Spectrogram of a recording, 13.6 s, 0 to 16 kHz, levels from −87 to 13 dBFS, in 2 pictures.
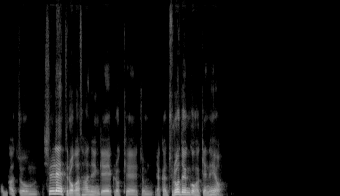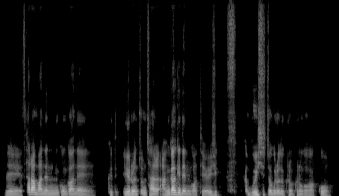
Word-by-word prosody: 뭔가 110 0 -9
좀 105 -3 -6
실내에 225 -1 +7
들어가서 130 0 +2
하는 135 -5 -3
게 110 0 +1
그렇게 105 -3 -6
좀 100 -3 -11
약간 115 -1 -7
줄어든 175 +1 +6
것 155 - +4
같긴 125 -2 -4
해요. 150 0 -3 2.4
네. 100 -4 -6
사람 180 0 +5
많은 120 +2 -2
공간에 105 -5 -4 0.2
그때 - - -13
이후로는 135 +3 +2 0.2
잘 110 -1 +1
안 105 +3 -3
가게 165 -2 +5
되는 100 - -1
것 90 - -6
같아요. 90 +1 -8
의식 100 +6 -8 0.5
그러니까 - - -12
무의식적으로도 125 -3 -2
그런 115 +2 -8
그런 110 0 -8
것 100 -2 -9
같고. 85 -3 -8
115 Hz, 315 characters per minute, -24 LUFS, 105-135 Hz, 2.4 s, 실내에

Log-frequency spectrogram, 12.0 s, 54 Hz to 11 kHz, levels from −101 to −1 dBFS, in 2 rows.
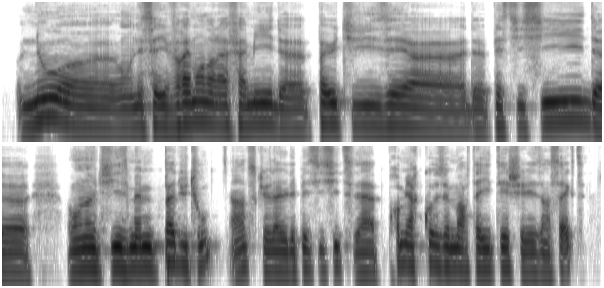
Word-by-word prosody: nous, 140 +7 +4
heu, 105 -4 0
on 100 +1 -3
essaye 105 +1 +1
vraiment 120 +4 +3
dans 120 -1 +2
la 110 0 0
famille 115 +1 +1
de 95 -4 -4
pas 120 - +2
utiliser, 110 -2 0
heu, 95 -3 -2
de 95 0 -6
pesticides, 125 +6 0
heu. 95 -4 +1 0.4
On 105 +2 +1
n'en 115 0 +5
utilise 115 +1 +3
même 120 0 +5
pas 140 +3 +3
du 130 -2 -2
tout, 130 +6 -4 0.2
hein, 105 - -4
parce 120 +1 -5
que 110 - -6
la 105 0 +1
les 105 0 -2
pesticides 110 +2 -5
c'est - - -11
la 100 -1 -1
1re 130 -2 -1
cause 130 -2 -1
de 125 - +3
mortalité 115 0 0
chez 110 -2 -4
les 100 0 -3
insectes. 95 -2 -4
110 Hz, 185 wpm, -25 LUFS, 100-120 Hz, 0.4 s, n'en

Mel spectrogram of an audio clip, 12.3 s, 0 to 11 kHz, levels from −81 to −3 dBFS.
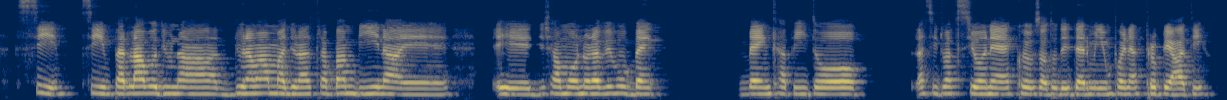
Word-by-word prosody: Sì, 220 -3 -5
sì, 225 -3 -3
parlavo 230 +1 +4
di 225 0 -4
una 215 -1 -1
di 230 - -7
una 230 0 +4
mamma 235 -1 +1
di 220 - -1
un'altra 220 +1 0
bambina, 220 -2 0
ehm, 195 0 -4 0.4
e 200 -2 +1
diciamo 220 +2 -1
non 220 0 +1
avevo 225 +1 +2
ben 215 0 0 0.7
ben 215 +2 +1
capito 210 -1 0 0.4
la 220 - -3
situazione, 225 -2 0
ecco, 205 +2 -5
e - - +3
ho - - +1
usato 210 -1 -1
dei 200 0 -1
termini 200 0 +1
un 205 - -6
po' 215 0 0
inappropriati. 210 0 0
215 Hz, 145 wpm, -23 LUFS, 210-225 Hz, 0.7 s, parlavo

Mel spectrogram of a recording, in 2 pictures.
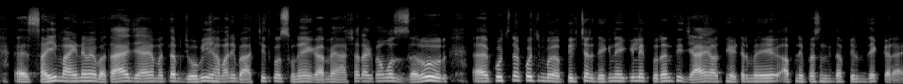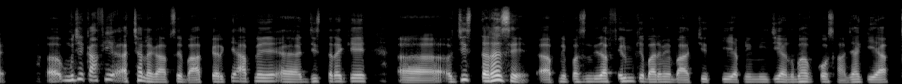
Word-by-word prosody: अ, 125 - +4
सही 130 +7 +3
मायने 155 -1 +3
में 160 - +4
बताया 145 +4 +4
जाए, 145 -1 +1
मतलब 140 +1 0
जो 130 +1 +3
भी 165 0 +2
हमारी 140 +1 -1
बातचीत 150 +6 -2
को 150 - -1
सुनेगा, 130 -4 0
मैं 125 0 -2
आशा 115 +6 -4
रखता 145 +1 -2
हूँ 155 - -2
वो 160 - +2
ज़रूर 155 +4 +5 0.2
अ, 145 - +4
कुछ 180 +5 +1
ना 195 - +3
कुछ 185 0 +2
म 155 -4 +2
पिक्चर 155 +2 0
देखने 155 +3 -1
के 160 +2 -4
लिए 165 -1 +2
तुरंत 155 +3 +1
ही 170 - 0
जाए 135 +5 +3
और 135 - +1
थिएटर 135 +1 -1
में 140 +1 +3
अपनी 140 +1 -1
पसंदीदा 135 +1 -4
फ़िल्म 130 0 -6
देख 145 - -3
कर - - -2
आए। - - -6 0.4
अ, - - +1
मुझे 210 +6 -1
काफ़ी 220 +2 -2
अच्छा 195 -3 -1
लगा 125 -6 0
आपसे 135 +4 -3
बात 105 -1 -1
करके। 130 +4 -3
आपने 155 +1 -1
अ, 120 -4 -1
जिस 140 0 -6
तरह 145 - 0
के 150 0 +2
अ, - - -3 0.9
जिस 220 -2 +1
तरह 175 +6 +9
से - - +6 0.3
अपनी 135 -1 -5
पसंदीदा 130 +2 -1
फ़िल्म 150 +2 -1
के 145 - -3
बारे 120 0 +1
में 120 -1 -4
बातचीत 105 +3 -3
की, 120 -1 -4
अपनी 120 0 -4
निजी 120 +2 -6
अनुभव 125 +2 -1
को 125 - -1
साझा 120 +1 -4
किया 115 -1 0
अ, - - -5
140 Hz, 240 wpm, -23 LUFS, 125-155 Hz, 0.9 s, तरह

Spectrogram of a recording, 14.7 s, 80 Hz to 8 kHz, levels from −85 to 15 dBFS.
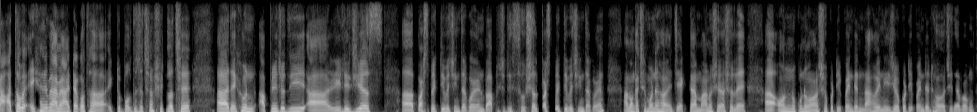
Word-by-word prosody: আ - - +6
তবে 205 +3 +8
এখানে 205 +4 +1 0.2
আমি 200 - +5
আরেকটা 180 +2 +2
কথা 180 +3 -2 0.3
একটু 160 +2 -7
বলতে 145 +5 -1
চাচ্ছিলাম। 200 +7 -2
সেটা 180 -1 -5
হচ্ছে 180 +2 +1 0.5
আ - - +10 0.2
দেখুন 200 +4 +4 0.2
আপনি 180 +3 0
যদি 195 0 +1 0.3
আ - - +6 0.3
religious 170 +3 +2 0.5
আ - - +5 0.2
perspective 165 +2 -2
এ - - -4
চিন্তা 165 0 -2
করেন 155 -1 -1
বা - - +2
আপনি 155 - -19
যদি 155 0 -7
social 155 +4 -3
perspective 165 -1 -3
এ - - -10
চিন্তা 150 -2 -2
করেন, 180 +11 -3 0.3
আমার 170 +3 +2
কাছে 190 +1 -3
মনে 190 - +1
হয় 140 -6 +1
যে 150 - -3
একটা 140 +4 -3
মানুষের 155 +4 -1
আসলে 155 -1 -1 0.4
আ - - +6 0.2
অন্য 165 +2 +2
কোনো 180 - 0
মানুষের 150 +4 -1
উপর 160 - -5
dependent 160 +2 -2
না 140 - +1
হয়ে 155 -1 0
নিজের 155 +4 -2
উপর 165 - -4
dependent 150 0 -4
হওয়া 130 -2 -1
উচিত। 140 +1 -11
এবং 140 0 -4
165 Hz, 215 wpm, -19 LUFS, 150-175 Hz, 0.5 s, আ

